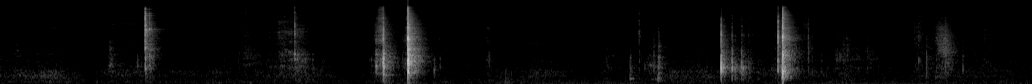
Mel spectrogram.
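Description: A run of sharp plastic clicks and knocks as a Ryobi P320 cordless brad nailer is handled on a wooden workbench. The loudest are a pair of snaps about four seconds in and another pair a little after seven seconds, with softer rustles between.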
